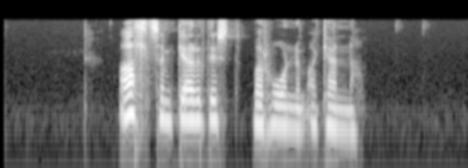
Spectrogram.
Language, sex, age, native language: Icelandic, female, 50-59, Icelandic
